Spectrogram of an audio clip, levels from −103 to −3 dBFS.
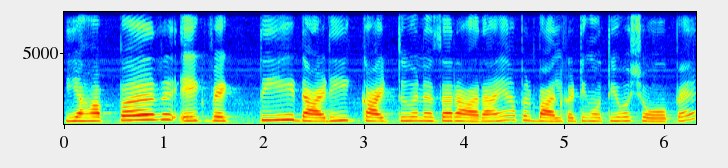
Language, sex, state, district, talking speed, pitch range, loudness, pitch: Hindi, female, Uttar Pradesh, Jalaun, 190 wpm, 250-305 Hz, -24 LUFS, 270 Hz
